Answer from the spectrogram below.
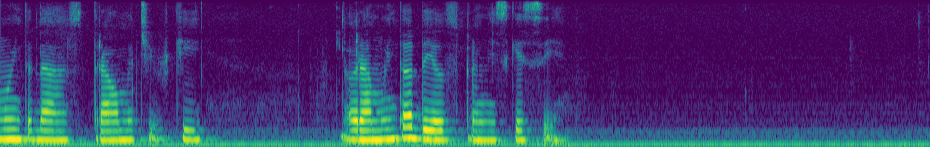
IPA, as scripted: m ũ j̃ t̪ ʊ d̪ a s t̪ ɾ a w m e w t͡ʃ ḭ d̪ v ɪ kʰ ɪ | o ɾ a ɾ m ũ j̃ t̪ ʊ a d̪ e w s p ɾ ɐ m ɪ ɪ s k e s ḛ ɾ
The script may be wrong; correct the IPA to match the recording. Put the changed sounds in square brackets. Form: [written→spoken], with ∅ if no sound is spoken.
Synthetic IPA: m ũ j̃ t̪ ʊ d̪ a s t̪ ɾ a w m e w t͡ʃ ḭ [d̪→∅] v ɪ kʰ ɪ | o ɾ a ɾ m ũ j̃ t̪ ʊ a d̪ e w s p ɾ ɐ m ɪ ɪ s k e s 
